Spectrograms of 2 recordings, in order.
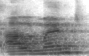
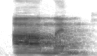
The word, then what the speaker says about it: almond: So if you pronounce it as almond, you are very American. Tiba-tiba satu word American, yang lain semua British. Okay? But kalau nak ikut, nak be consistent, English or UK pronunciation is almond. Okay, without the L sound.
